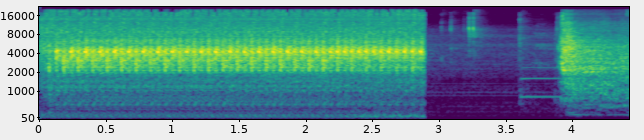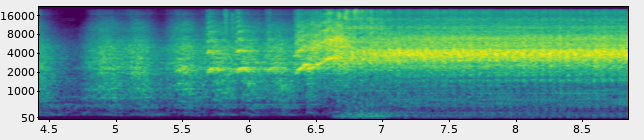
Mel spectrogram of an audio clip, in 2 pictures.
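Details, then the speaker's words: 2004 Ford Crown Victoria 4.6L 2V after timing chain replacement, on booster pack: runs, dies, refires with uneven rapid knock before settling; intermittent hard knock on startup, cause unknown. "Noise goes away and then it comes back. That literally has me scratching my head. I have no clue what's going on. It sounds, I don't know, it sounds hard, a hard knock."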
